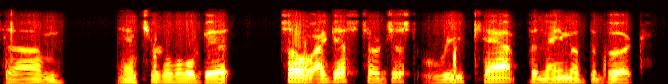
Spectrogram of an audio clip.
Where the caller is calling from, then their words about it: Kentucky, United States; I'm calling from Kentucky.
